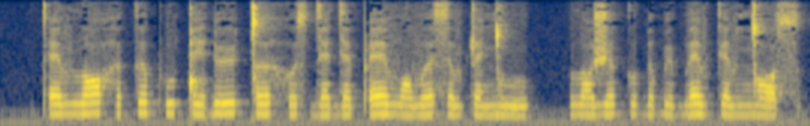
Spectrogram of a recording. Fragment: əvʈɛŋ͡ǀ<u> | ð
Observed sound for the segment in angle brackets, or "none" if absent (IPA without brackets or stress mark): u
